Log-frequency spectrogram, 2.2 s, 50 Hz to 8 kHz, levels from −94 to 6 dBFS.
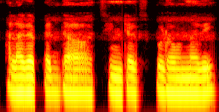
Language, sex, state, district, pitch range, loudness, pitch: Telugu, male, Andhra Pradesh, Sri Satya Sai, 120-125 Hz, -18 LUFS, 120 Hz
